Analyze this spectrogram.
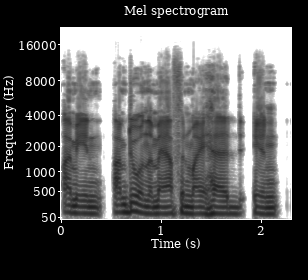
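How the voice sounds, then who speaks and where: A man with a low, smooth voice talks shop on a podcast panel. He explains things casually and checks in with listeners as he goes. The sound is dry and close. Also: little pitch movement, moderate pace, no echo. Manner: explanatory, often checks with "right?". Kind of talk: casual technical discussion.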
